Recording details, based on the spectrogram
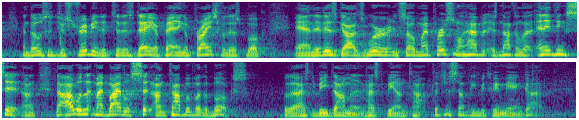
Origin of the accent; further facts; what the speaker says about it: United States; born there; I mean, I was born in America, but I mean, wherever my family came from, I'd be proud of my roots.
